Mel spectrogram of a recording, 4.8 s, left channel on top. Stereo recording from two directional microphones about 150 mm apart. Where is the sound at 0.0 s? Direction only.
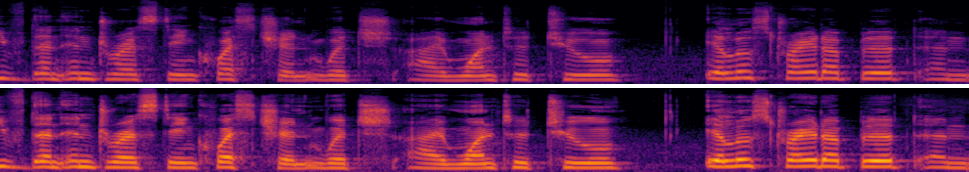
25° right (ahead or behind).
